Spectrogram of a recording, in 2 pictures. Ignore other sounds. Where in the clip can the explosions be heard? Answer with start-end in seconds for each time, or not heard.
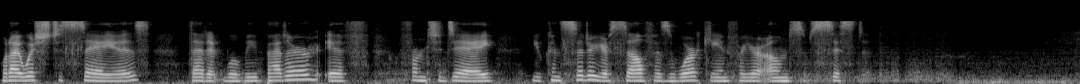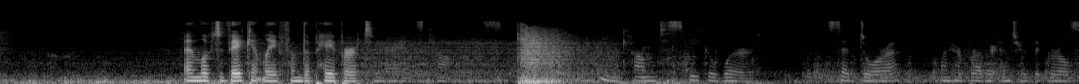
15.9-17.0.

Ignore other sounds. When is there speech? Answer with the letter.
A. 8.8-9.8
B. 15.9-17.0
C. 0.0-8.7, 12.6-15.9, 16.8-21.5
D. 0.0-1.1
C.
